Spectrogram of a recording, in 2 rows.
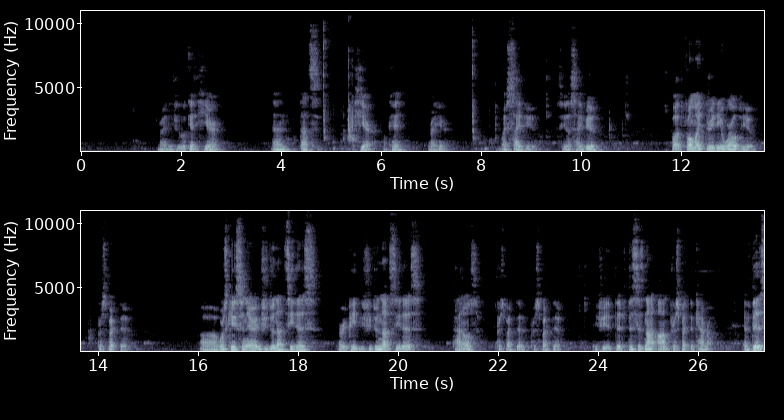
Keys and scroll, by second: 5.2 5.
